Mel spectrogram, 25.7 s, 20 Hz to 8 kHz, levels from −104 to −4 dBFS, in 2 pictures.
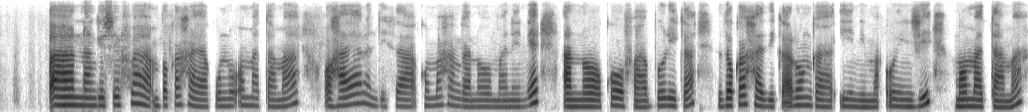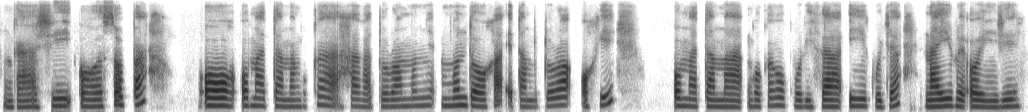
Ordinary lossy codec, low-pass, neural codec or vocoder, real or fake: Opus, 16 kbps; 7.2 kHz; none; real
